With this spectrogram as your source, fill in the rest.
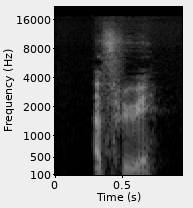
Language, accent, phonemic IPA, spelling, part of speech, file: French, France, /a.fly.e/, affluer, verb, LL-Q150 (fra)-affluer.wav
- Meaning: 1. to flow (into) (said of rivers) 2. to pour (in), to come in droves (said of people, things)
